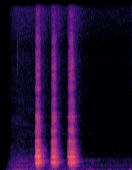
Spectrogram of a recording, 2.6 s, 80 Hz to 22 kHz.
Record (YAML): exhalation_length: 2.6 s
exhalation_amplitude: 20531
exhalation_signal_mean_std_ratio: 0.38
survey_phase: beta (2021-08-13 to 2022-03-07)
age: 45-64
gender: Female
wearing_mask: 'No'
symptom_none: true
smoker_status: Never smoked
respiratory_condition_asthma: false
respiratory_condition_other: false
recruitment_source: REACT
submission_delay: 3 days
covid_test_result: Negative
covid_test_method: RT-qPCR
